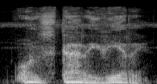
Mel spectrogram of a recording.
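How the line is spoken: Whispered reply, two voices. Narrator (Russian): ответили шепотом Степка и Вася

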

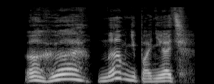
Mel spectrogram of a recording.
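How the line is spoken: Chuckling reply. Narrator (Russian): хохотнул он в ответ

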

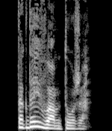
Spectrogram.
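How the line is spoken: Angry female reply. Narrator (Russian): зло ответила девушка

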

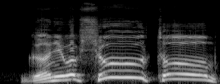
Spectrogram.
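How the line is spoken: Master's shout. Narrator (Russian): крикнул хозяин

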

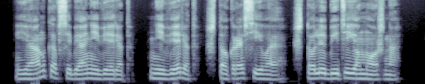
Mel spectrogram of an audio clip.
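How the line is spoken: Serious, stern. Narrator (Russian): серьёзно и строго отметил Фагард

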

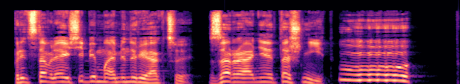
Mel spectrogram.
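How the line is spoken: Groaned. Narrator (Russian): простонал Джордж

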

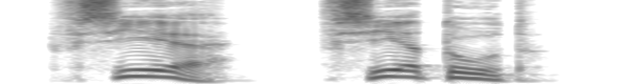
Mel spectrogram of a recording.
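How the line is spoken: Hysterical trembling shout. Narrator (Russian): Дрожащий тип истерично выкрикнул

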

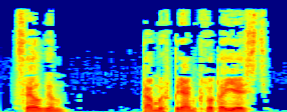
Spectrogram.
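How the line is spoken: Sharp tone. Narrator (Russian): резким тоном произнес второй волшебник

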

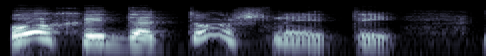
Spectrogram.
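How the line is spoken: Laughing. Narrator (Russian): засмеялась Фэнзе

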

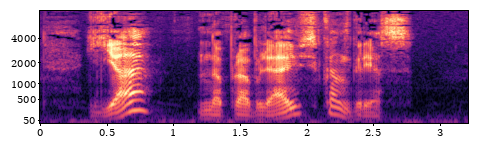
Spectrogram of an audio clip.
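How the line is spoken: Slow Kentucky drawl. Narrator (Russian): сказал тягучим кентуккским говором

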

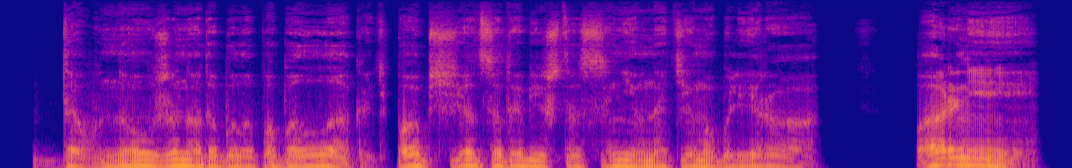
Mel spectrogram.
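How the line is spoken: Hoarse, foggy voice. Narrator (Russian): прозвучал хриплый туманный голос

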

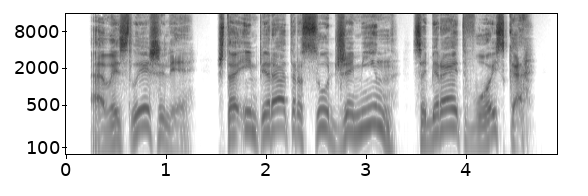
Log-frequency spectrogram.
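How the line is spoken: Plain townsman. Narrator (Russian): говорит один горожанин

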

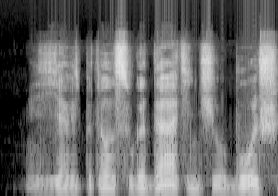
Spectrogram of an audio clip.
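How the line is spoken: Plain. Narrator (Russian): сказала Селена

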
